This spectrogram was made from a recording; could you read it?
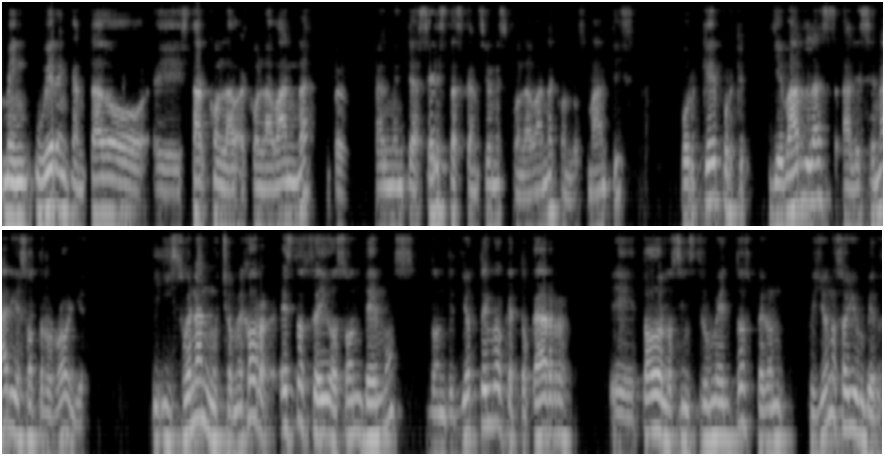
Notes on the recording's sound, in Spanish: Charlamos via zoom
